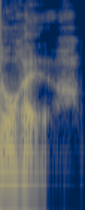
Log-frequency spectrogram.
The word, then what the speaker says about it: horaire: A schedule, un horaire. Pay attention, it begins with an H that we don't hear. We don't listen to the H.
